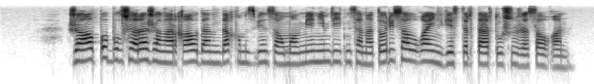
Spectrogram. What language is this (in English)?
Kazakh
